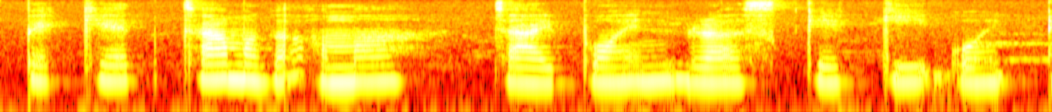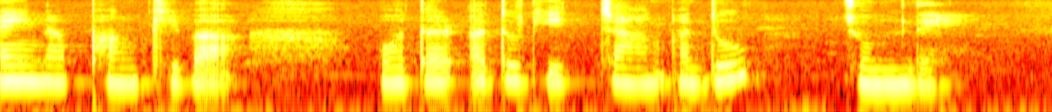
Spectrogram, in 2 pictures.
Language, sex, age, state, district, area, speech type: Manipuri, female, 30-45, Manipur, Kangpokpi, urban, read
